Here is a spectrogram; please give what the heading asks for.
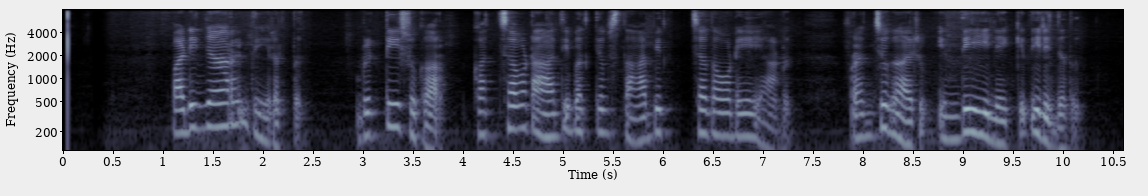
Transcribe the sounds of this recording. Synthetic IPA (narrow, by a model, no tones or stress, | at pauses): pɐɽiɲːaːrint̪iːɾɐt̪ːɨ̰ | briʈːiːʂuɣa̰ːr | kɐt͡ɕːɐʋɐɽaːd̪ibɐt̪jɐmst̪ʰaːbit͡ɕːɐðo̞ːɽeja̰ːɳɨ̰ | frɐɲd͡ʑuɣaːɾṵmḭnd̪jɐjile̞ːkːɨt̪iɾiɲːɐ̰ðɨ̰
